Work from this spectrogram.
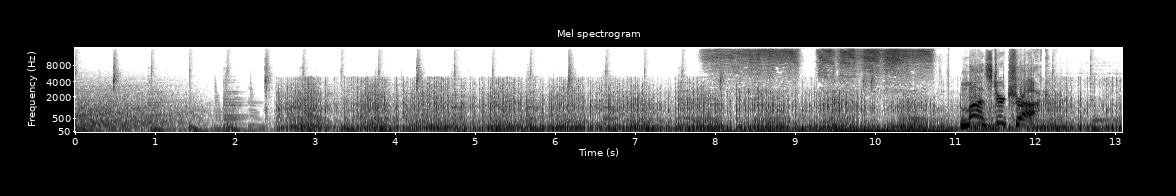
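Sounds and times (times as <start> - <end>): background music with steady beat: 7.7 - 11.0
high hiss: 7.8 - 11.0.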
